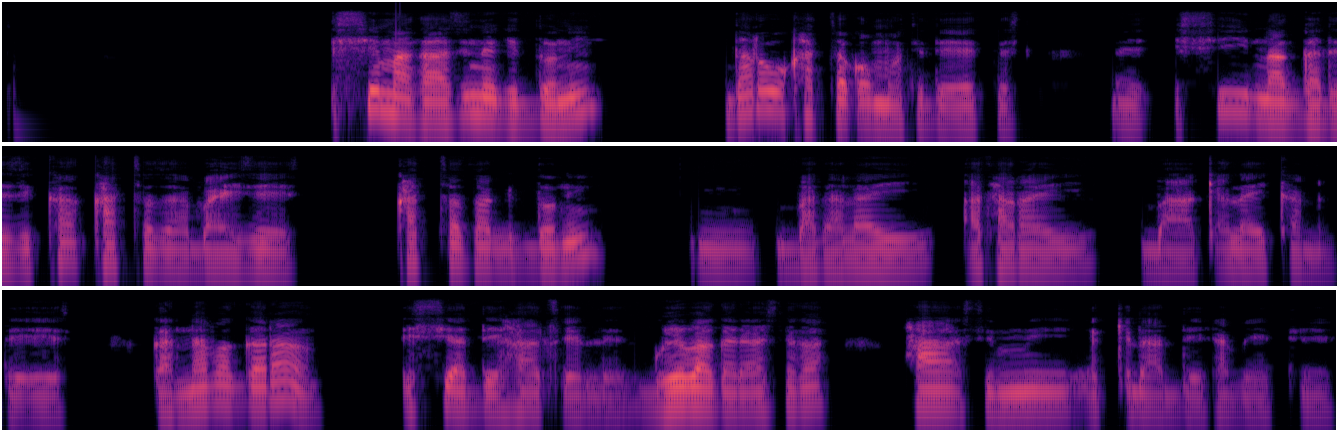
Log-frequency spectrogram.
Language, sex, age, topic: Gamo, male, 25-35, agriculture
